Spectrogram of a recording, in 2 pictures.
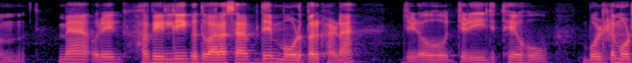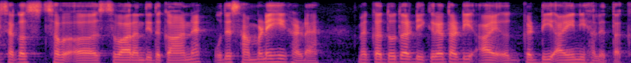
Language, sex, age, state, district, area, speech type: Punjabi, male, 18-30, Punjab, Rupnagar, rural, spontaneous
